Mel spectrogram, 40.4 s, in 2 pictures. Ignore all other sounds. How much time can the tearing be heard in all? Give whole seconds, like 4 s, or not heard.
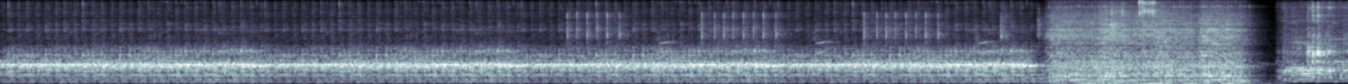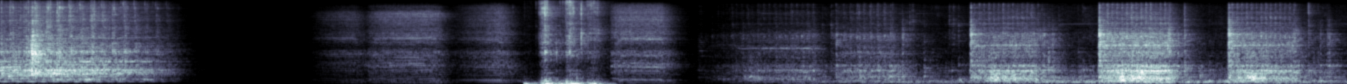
2 s.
